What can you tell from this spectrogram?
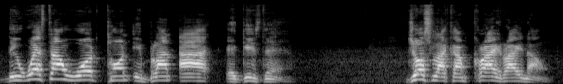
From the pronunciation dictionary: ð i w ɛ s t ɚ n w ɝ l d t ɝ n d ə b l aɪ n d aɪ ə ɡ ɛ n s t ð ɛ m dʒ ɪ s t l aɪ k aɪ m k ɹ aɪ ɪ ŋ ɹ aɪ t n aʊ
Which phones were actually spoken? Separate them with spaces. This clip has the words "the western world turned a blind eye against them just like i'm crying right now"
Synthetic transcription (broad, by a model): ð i w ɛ s t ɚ n w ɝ d t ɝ n ə b l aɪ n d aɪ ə ɡ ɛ n s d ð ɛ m dʒ ɪ s t l aɪ k aɪ m k ɹ aɪ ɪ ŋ ɹ aɪ t n aʊ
